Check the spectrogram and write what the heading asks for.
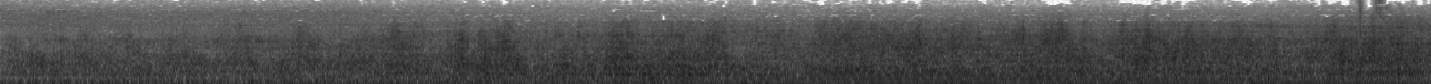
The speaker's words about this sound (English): Not too obnoxious. Hold on. All right, a couple things, because the helicopter went by.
